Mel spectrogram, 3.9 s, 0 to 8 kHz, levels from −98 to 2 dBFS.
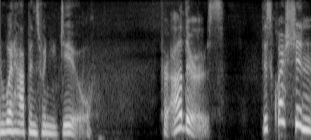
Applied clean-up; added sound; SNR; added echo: neural mask model Resemble Enhance denoiser.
